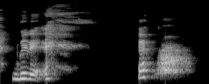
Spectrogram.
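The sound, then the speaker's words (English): A dog barks twice, loud and sharp, with a brief silence between the two barks. “He's barking. I'm not sure if you can hear him. I don't know why he picks when I'm recording the podcast to start barking.”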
